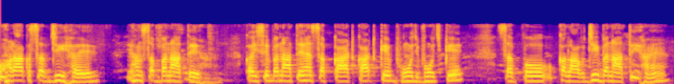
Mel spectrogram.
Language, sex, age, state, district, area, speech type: Hindi, female, 60+, Uttar Pradesh, Prayagraj, urban, spontaneous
